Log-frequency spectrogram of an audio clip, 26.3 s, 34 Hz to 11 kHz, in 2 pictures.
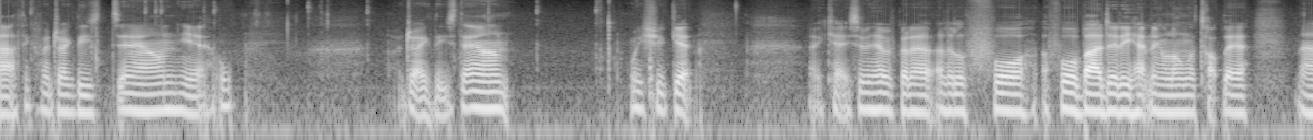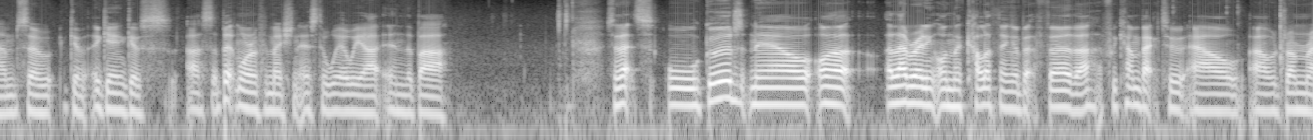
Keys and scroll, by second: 3.1 super+z.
